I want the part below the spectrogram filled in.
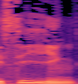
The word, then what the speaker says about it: seeing: كل مرة أكرر قلت seeing will be seeing. هل قلت seeing؟ هل نطقت الجي؟ لا، قلت seeing. كل مرة نكرر لما آخر الكلمة يكون ing لا تنطق، وأقرأها غنة غنة.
